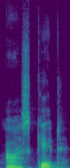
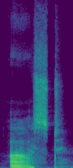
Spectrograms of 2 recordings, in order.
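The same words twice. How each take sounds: First: The ending is pronounced as an extra id syllable. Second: The ending is pronounced as a t sound. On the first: The speaker calls it wrong. "or as it" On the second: The speaker calls it right. "Ed is to be pronounced as t"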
